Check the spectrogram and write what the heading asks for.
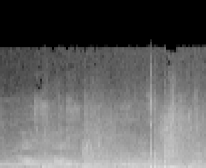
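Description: A football struck hard on an indoor pitch: one sharp thud about one and a half seconds in, echoing briefly in the hall over background voices.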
